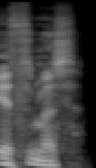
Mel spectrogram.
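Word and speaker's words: isthmus: Now, the rock forms a narrow peninsula linked to mainland Spain by this low sandy ismas. And I did not mispronounce something. It's Ithmouth.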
